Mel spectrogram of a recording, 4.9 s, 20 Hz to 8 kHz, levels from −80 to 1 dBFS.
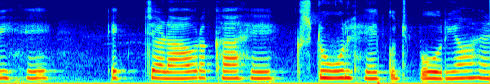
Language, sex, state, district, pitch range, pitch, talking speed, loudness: Hindi, female, Odisha, Khordha, 235-245 Hz, 240 Hz, 120 wpm, -16 LUFS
